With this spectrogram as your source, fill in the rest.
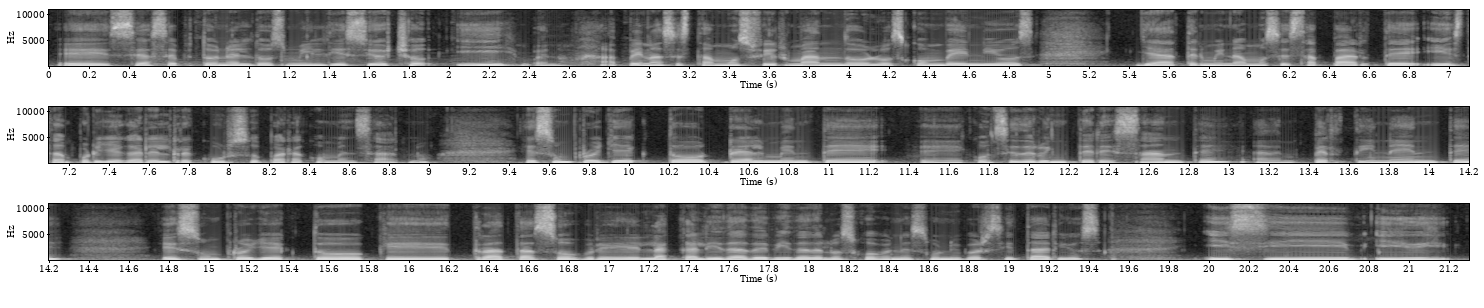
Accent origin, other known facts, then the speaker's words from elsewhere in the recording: Sonora, Mexico; soy sonorense. Vengo a la Universidad de Colima después de haber terminado mi doctorado en la Universidad Autónoma de Barcelona.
